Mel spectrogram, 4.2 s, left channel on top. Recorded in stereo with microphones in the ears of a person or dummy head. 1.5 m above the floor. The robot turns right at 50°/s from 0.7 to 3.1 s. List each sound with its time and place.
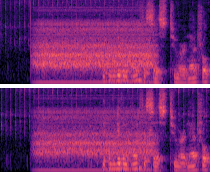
2.0 s a man speaking: 60° right, 0.9 m; by 4.1 s 10° right, 0.9 m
